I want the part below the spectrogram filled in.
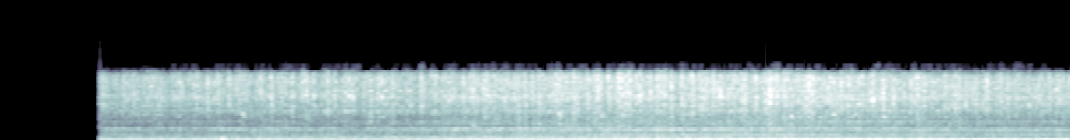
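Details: Classic American car, engine warm from earlier driving, restarted after a tune-up with the air cleaner refitted: it settles into a smooth, even idle with a steady low rumble and no misses or ticks. It runs healthy.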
